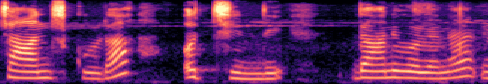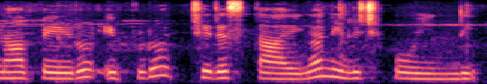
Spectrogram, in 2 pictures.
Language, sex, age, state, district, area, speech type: Telugu, female, 18-30, Telangana, Nirmal, rural, spontaneous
